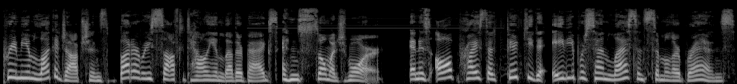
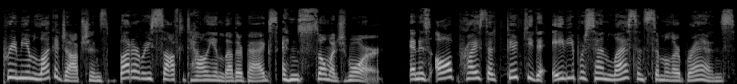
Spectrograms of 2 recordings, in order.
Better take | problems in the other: second | high-pitched whine; faint; from 2.5 to 5 s; 5.5 kHz, 30 dB below the speech

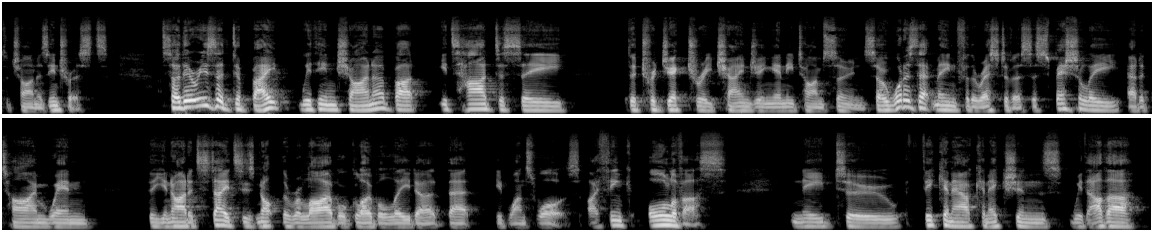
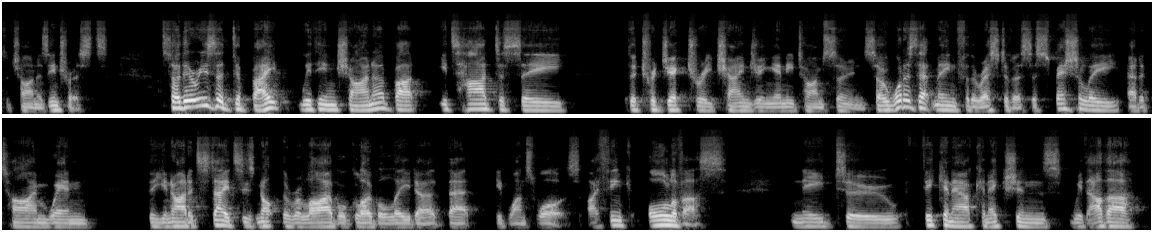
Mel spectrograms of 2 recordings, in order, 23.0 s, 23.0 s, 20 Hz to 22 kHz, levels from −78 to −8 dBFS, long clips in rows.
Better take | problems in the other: first | garbled, watery; slightly

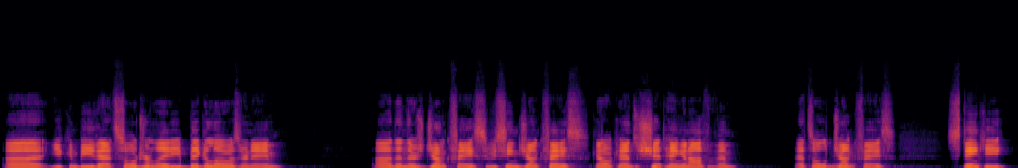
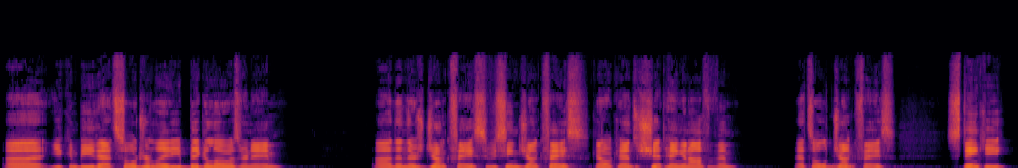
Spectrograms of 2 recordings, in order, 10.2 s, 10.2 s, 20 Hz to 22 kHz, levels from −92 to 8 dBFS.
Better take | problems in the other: second | muffled; slightly; fading above 3 kHz

